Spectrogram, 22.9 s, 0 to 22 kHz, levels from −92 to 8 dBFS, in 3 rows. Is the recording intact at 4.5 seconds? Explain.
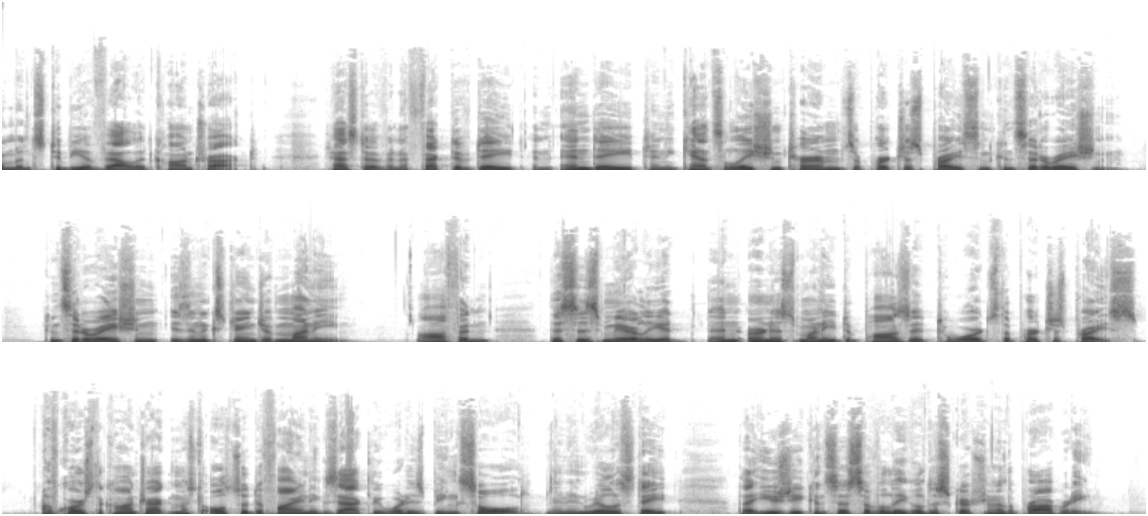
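Yes, the speech at 4.5 seconds plays through intact, with no dropout, click, distortion or other fault audible at that point.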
